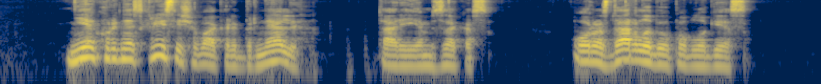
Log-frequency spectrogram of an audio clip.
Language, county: Lithuanian, Klaipėda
